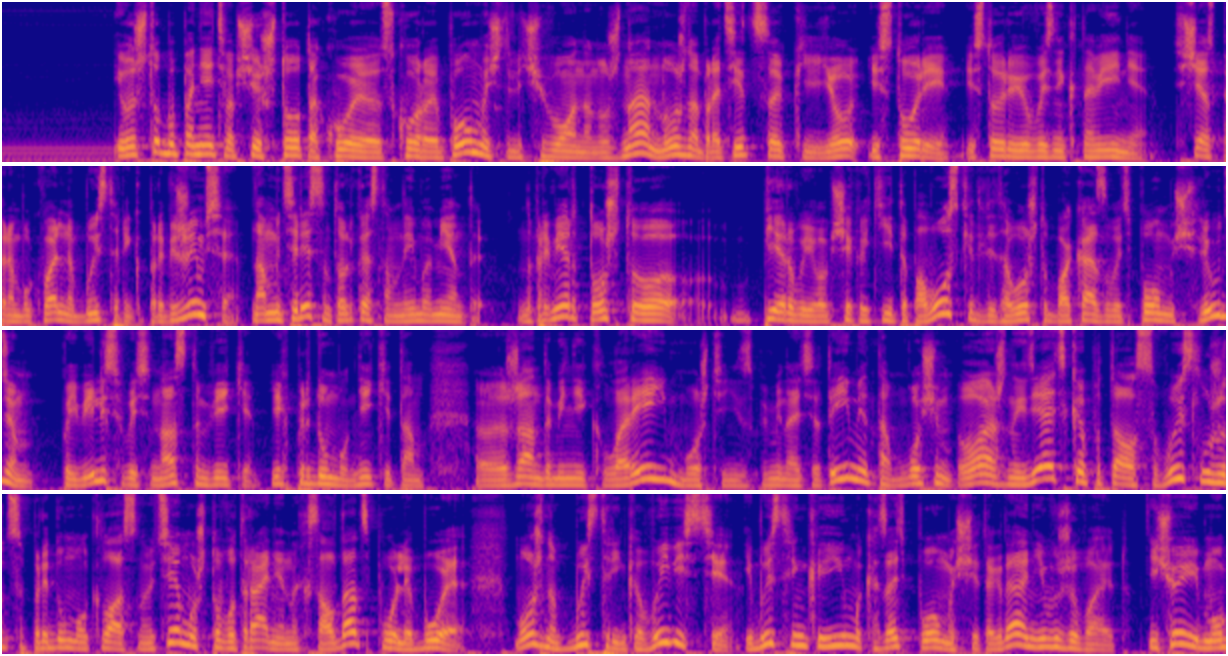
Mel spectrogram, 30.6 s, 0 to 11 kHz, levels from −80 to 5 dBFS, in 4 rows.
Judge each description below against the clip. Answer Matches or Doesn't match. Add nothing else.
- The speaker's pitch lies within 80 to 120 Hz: Doesn't match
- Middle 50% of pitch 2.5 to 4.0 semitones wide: Doesn't match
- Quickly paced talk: Matches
